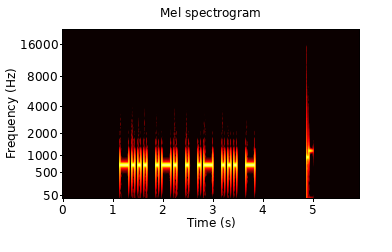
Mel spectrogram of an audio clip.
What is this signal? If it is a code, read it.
Morse code, heard as a keyed tone, about 20 wpm, 700 Hz. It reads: BREAST
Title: Build A Word - 3 Letters At A Time - 6-Letter Words - 20wpm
